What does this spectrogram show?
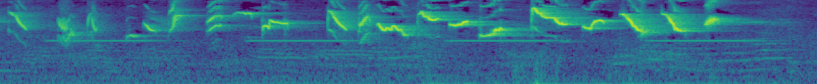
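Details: White-eye quivering as it sings a lively, accelerating warble of high, clear downslurred whistles and chirps, run together for about three seconds before fading out.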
